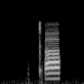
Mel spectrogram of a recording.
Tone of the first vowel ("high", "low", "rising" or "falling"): high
